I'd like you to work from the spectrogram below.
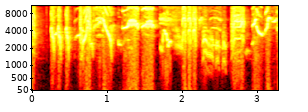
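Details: White-rumped shama singing in the forceful 'ngeplong' style meant to provoke other shamas; loud, dense mix of harsh rasping notes, sweeping whistles and rapid chatter.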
